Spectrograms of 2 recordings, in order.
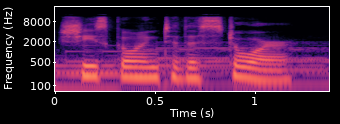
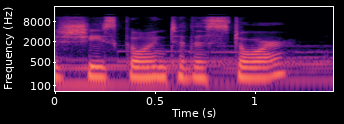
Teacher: The difference in intonation, the rising or falling tone at the end of the phrase, can completely change the meaning of the sentence.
